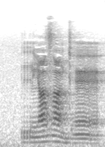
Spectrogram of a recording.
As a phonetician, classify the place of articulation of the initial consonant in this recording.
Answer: alveolar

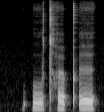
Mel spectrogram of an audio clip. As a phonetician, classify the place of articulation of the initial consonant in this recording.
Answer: glottal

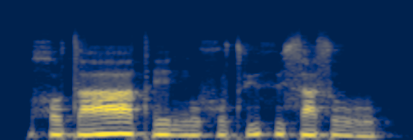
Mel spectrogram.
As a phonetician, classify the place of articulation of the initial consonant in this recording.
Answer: uvular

